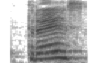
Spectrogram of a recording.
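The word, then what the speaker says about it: treize: ये सारी ये स्पेलिंग है, याद रखिए। हम फिर से करते हैं। 11 30 बोलते हैं थ्रेस।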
